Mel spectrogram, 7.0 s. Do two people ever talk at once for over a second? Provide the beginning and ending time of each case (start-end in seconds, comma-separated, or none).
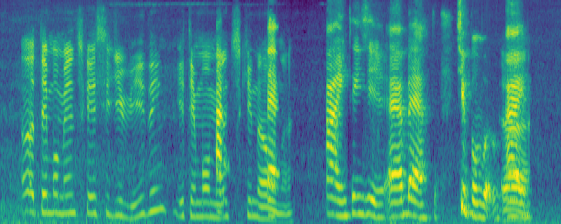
none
